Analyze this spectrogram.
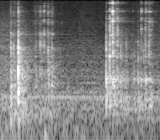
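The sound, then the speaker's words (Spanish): Ice cubes drop into a gin cocktail glass with bright, clattering clinks in two separate bursts of a few hard knocks each, with quiet gaps between and no voices. “Vamos a agregar más hielitos aquí.”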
